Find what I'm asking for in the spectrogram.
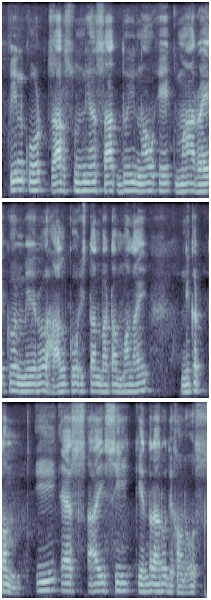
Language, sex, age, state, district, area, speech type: Nepali, male, 60+, West Bengal, Kalimpong, rural, read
